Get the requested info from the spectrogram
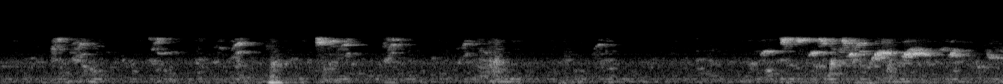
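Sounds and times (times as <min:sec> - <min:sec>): bird chirps and whistles: 0:07.6 - 0:10.0.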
